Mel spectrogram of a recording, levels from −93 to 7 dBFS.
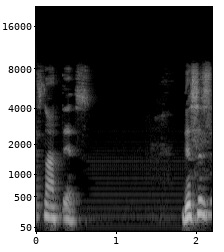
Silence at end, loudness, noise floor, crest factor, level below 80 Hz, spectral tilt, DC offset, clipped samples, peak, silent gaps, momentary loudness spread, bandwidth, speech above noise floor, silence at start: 0 s; -30 LUFS; -71 dBFS; 20 dB; -76 dBFS; -5.5 dB/octave; under 0.1%; under 0.1%; -12 dBFS; none; 16 LU; 9.2 kHz; 42 dB; 0 s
